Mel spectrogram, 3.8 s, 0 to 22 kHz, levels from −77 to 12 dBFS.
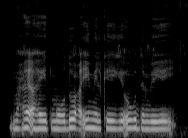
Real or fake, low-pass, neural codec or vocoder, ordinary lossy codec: real; none; none; none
